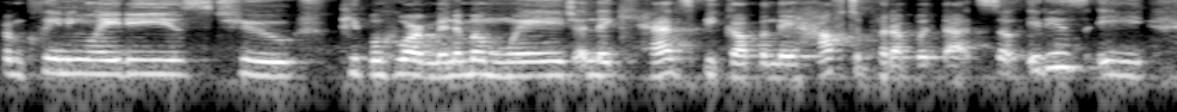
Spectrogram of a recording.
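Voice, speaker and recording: A woman with an American accent speaks at a fairly quick pace with hardly any pauses. Her medium pitch shows ordinary pitch variation over noticeable background noise. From grew up in US, Indian family. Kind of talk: casual chat. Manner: animated.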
